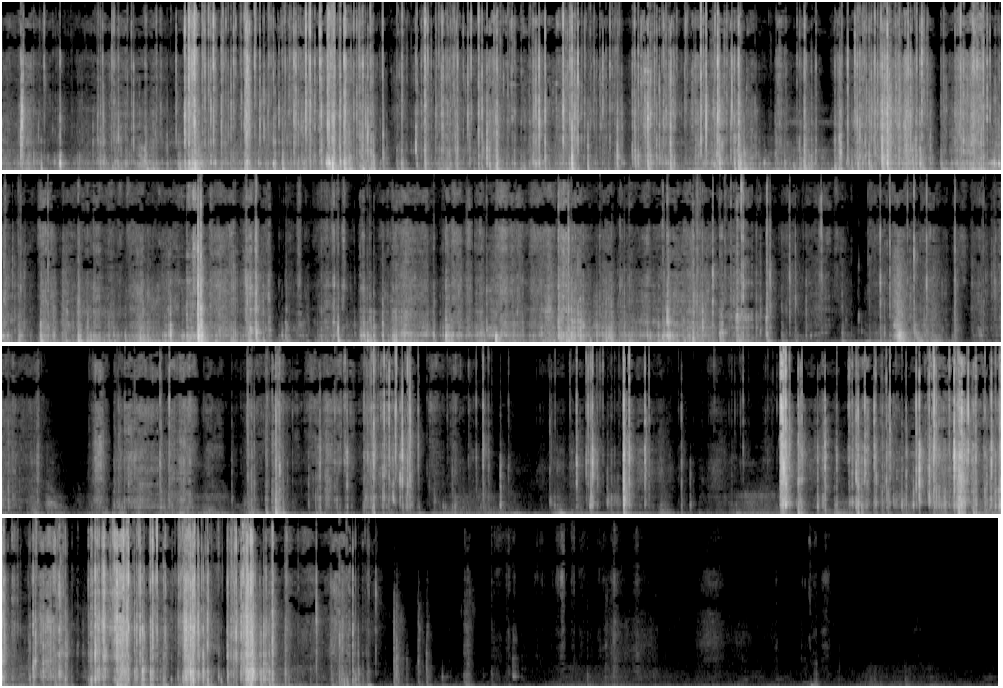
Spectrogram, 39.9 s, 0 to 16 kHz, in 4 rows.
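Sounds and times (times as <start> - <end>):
plastic shrink wrap crinkling: 0.0 - 20.0, 22.4 - 26.6, 27.7 - 34.2.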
